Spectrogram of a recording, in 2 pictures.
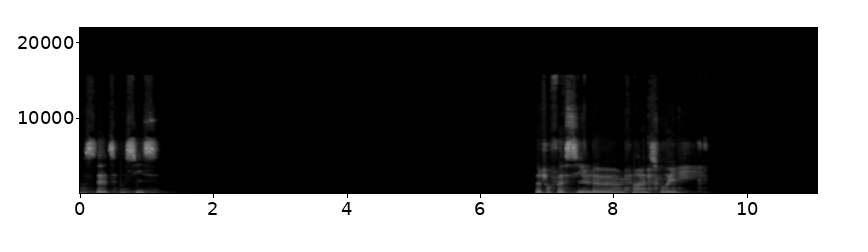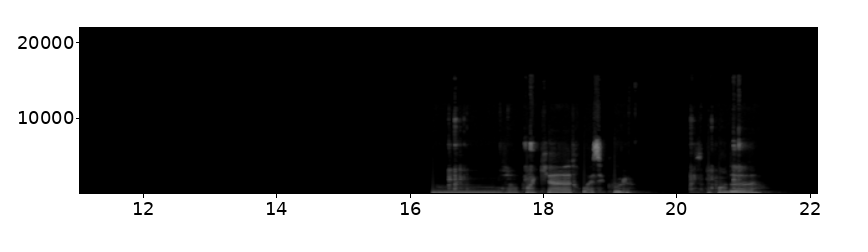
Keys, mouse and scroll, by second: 6.1 click, 7.5 click, 8.4-9.5 typing, 10.9 click, 12.7-14.3 typing, 16.2 click, 16.2-17.9 typing, 19.6 click, 20.0-21.7 typing.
